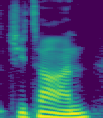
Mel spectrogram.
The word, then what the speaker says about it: Zidane: not changing I know I know in Japanese it's chitan and I I know it's probably pronounced zidan but uh I'm saying zidane I'm happy you did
